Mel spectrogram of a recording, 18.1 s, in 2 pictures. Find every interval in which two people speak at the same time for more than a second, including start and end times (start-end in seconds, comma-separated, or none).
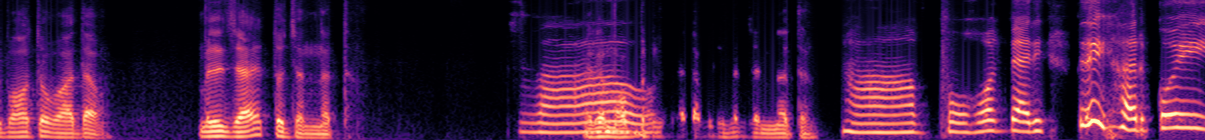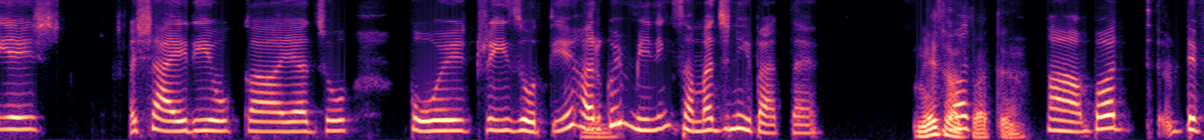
none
